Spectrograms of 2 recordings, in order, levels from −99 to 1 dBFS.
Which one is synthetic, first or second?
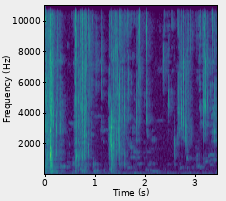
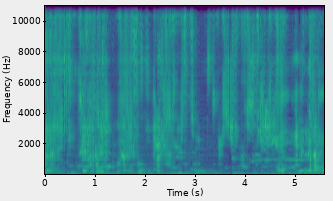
second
